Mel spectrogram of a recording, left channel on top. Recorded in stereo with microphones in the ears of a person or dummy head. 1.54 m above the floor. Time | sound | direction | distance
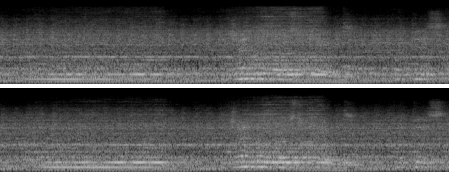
0.0 | an engine running | 35° left (ahead or behind) | 1.0 m
2.2 | a woman speaking | 20° left (ahead or behind) | 1.0 m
